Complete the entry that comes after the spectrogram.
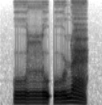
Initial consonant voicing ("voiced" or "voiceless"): voiced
